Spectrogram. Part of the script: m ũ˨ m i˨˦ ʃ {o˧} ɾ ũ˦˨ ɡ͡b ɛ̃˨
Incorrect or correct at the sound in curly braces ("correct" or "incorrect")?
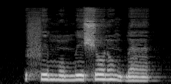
incorrect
